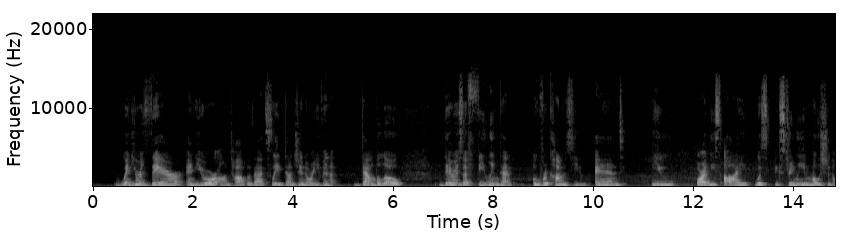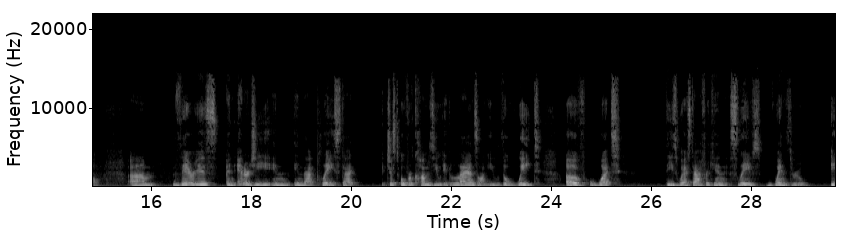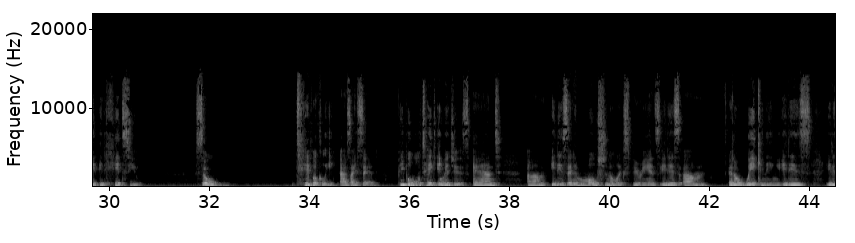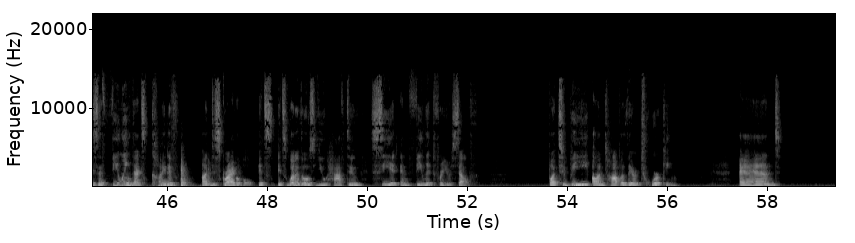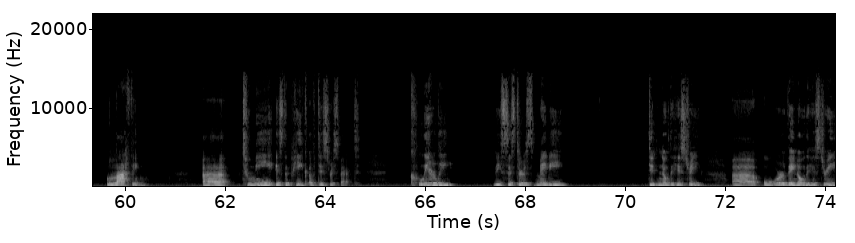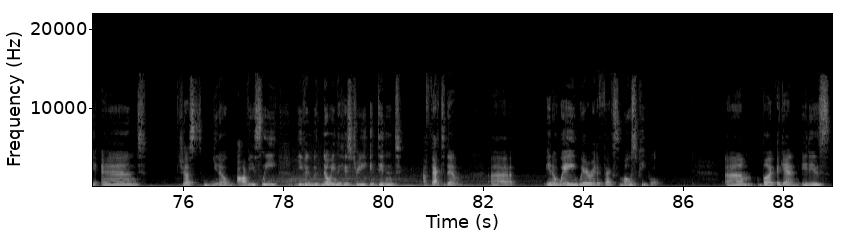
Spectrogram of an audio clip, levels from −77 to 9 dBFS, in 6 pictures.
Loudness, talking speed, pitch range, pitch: -30 LUFS, 115 wpm, 125-160 Hz, 145 Hz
